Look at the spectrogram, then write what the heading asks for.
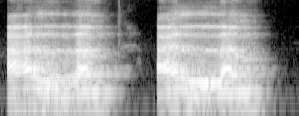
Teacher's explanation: Jadi di sini nun tidak terbaca, langsung masuk ke lamnya. Ya, kalau tadi kan nun nggak ada tandanya, ya bertemu dia tidak bertemu huruf bertasydid, maka apa?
